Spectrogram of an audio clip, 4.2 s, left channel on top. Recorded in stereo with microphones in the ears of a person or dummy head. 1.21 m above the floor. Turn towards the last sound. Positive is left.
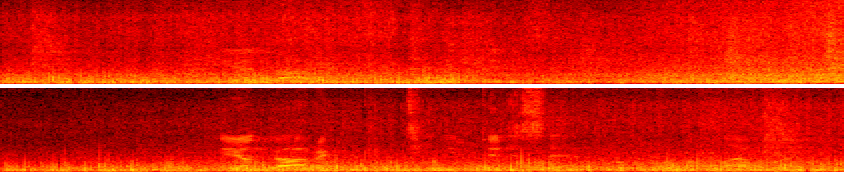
turn(degrees=-45)  # may be behind; listen again after turning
